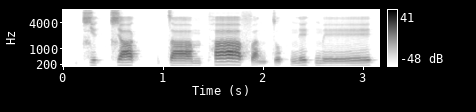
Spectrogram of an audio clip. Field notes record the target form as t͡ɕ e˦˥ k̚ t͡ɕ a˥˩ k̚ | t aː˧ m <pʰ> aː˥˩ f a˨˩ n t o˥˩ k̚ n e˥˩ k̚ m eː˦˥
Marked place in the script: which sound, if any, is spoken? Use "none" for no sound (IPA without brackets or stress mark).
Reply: pʰ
